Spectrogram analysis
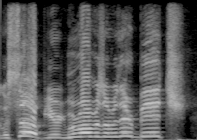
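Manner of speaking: high mocking taunt from a schoolyard bully. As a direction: sneer it like a kid picking a fight.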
